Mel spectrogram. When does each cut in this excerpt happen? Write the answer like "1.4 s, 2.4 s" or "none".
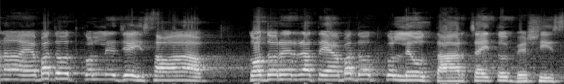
4.3 s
